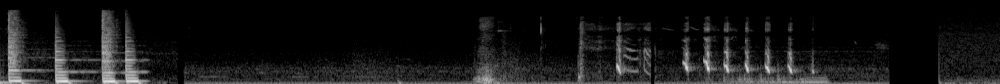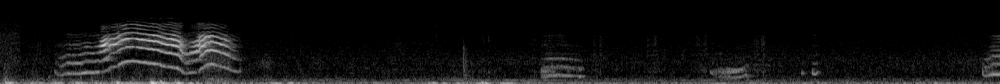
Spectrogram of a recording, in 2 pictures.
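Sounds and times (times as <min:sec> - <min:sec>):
cat meowing loudly: 0:10.6 - 0:12.5.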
